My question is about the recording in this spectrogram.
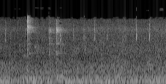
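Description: Small sharp clicks and light ticking from a spinning fishing reel being handled, with one crisper click about a third of a second in.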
